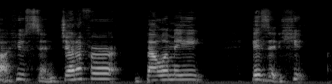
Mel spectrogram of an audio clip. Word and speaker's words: Houston: New York City rather there's a street and it's spelled Hou sto N and you would think that it is like Houston in Texas but in New York City we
